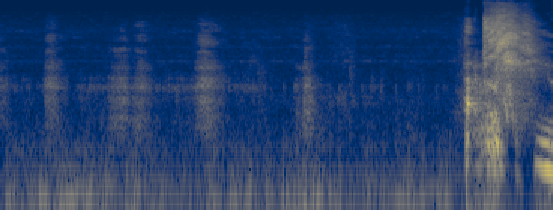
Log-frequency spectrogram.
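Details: Wednesday morning sneezing fit, messy spray: several quiet breathy intakes, then one loud, forceful sneeze at the end.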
